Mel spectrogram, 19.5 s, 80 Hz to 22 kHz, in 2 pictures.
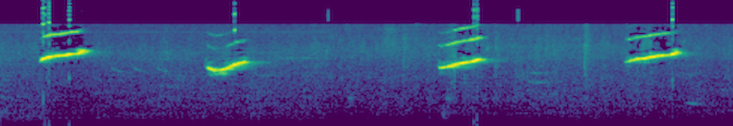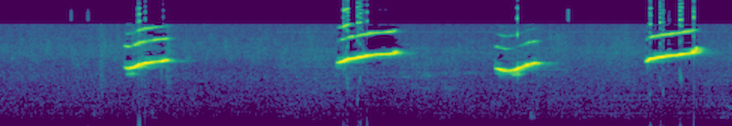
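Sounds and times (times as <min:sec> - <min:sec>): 
female Oriental magpie-robin whistled notes: 0:00.6 - 0:01.3, 0:02.8 - 0:03.5, 0:05.9 - 0:06.6, 0:08.4 - 0:09.3, 0:11.4 - 0:12.3, 0:14.3 - 0:15.2, 0:16.4 - 0:17.2, 0:18.4 - 0:19.2.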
